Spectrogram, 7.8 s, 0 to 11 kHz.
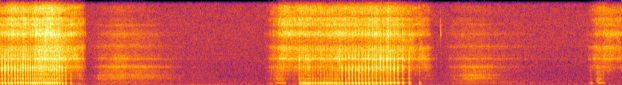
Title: Loud Snoring pt.2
